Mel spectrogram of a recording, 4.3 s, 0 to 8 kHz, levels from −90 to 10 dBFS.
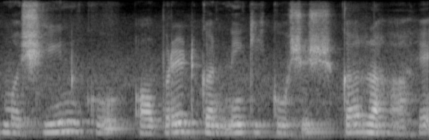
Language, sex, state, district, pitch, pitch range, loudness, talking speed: Hindi, female, Madhya Pradesh, Dhar, 170 Hz, 160-175 Hz, -19 LUFS, 125 wpm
